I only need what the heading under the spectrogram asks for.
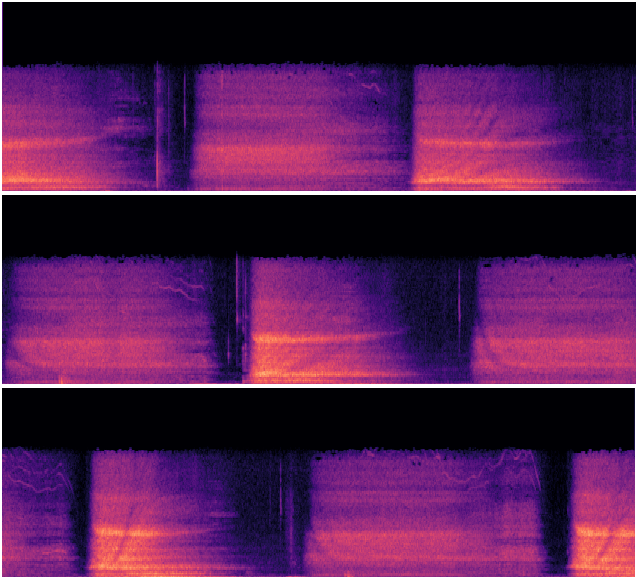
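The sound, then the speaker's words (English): Slow breaths drawn in through the nose and let out again during a guided breathing exercise, many airy, hissing breaths of a few seconds each, rising and fading with short quiet gaps between them and no talk. “go ahead and inhale through your nose. Exhale.”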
